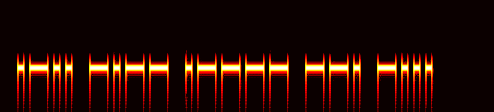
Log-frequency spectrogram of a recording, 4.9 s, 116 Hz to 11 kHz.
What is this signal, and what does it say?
Morse code, heard as a keyed tone, about 21 wpm, 700 Hz. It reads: LY1GB
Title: DXCC-100 Call Signs - 5 Characters - Repeated 3x - 20wpm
